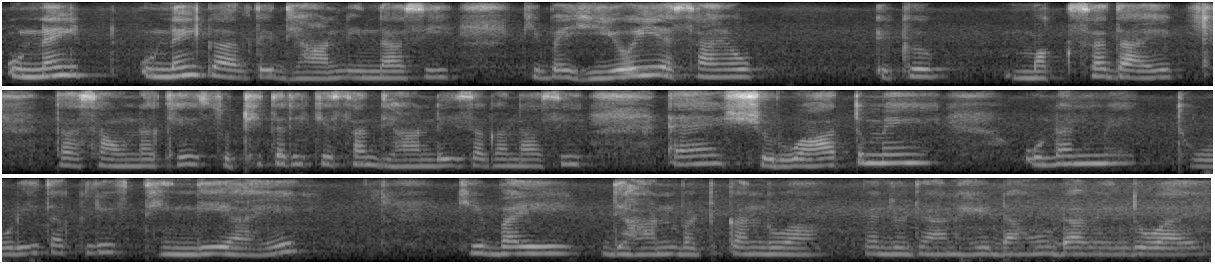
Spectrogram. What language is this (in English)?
Sindhi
